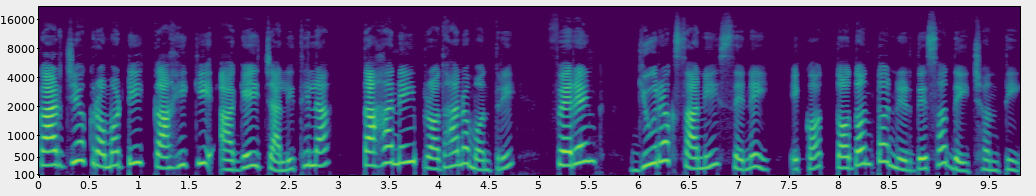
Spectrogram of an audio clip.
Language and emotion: Odia, neutral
